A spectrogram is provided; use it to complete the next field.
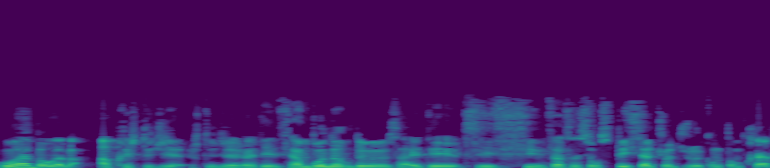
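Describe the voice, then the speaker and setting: Hardly any pauses break up this very fast delivery. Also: man, medium pitch for a man, ordinary pitch variation. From France, Marseille. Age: 30s. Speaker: professional footballer. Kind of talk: casual interview. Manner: hesitant, many fillers.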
